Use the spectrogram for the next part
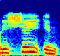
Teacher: ये अलिफ नहीं हम पढ़ रहे, हम शीन को या से मिला रहे हैं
